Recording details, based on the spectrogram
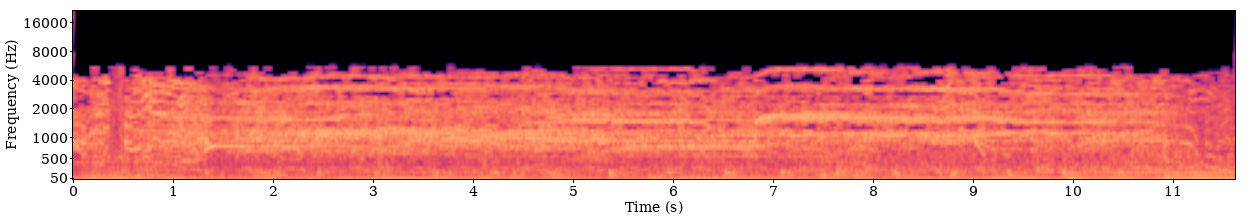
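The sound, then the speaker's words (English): A loud crowd of protesters yells and shouts together, chanting 'Nazis, racists, can't get jobs!', voices overlapping in a dense, continuous roar with rising whoops and cries, sustained throughout. “They'll come up to you and just yell and scream.”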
